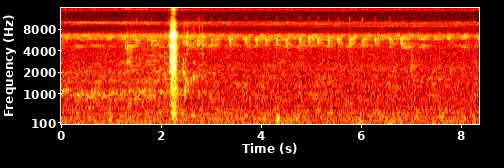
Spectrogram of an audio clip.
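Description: Near-quiet river ambience. One short, sharp sound about two seconds in, then faint, even high-pitched ticking about four to five times a second that stops near the end.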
